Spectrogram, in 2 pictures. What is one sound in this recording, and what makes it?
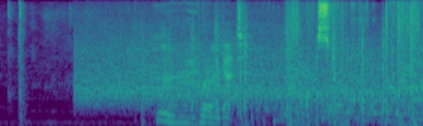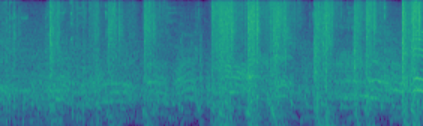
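Horses' hooves thud on the ground.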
